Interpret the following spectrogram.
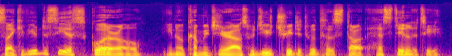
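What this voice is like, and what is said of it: Bad German accent, sounds British. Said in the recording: “I'm doing a really bad German accent ... that's more of a British accent”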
